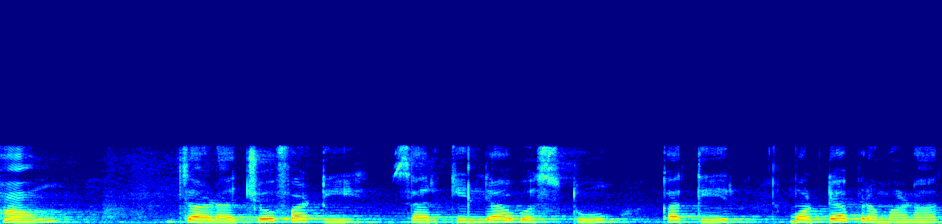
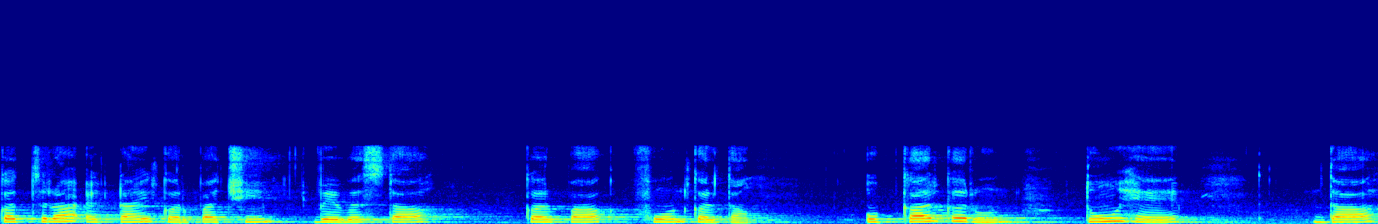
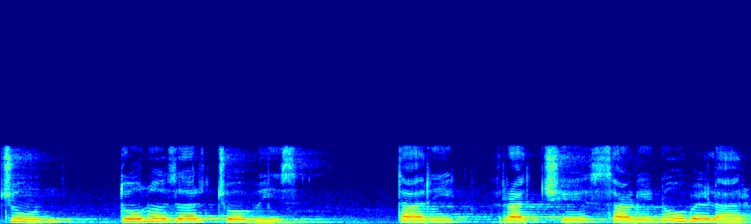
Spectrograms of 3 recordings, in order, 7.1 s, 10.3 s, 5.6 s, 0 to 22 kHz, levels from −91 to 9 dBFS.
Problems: constant background noise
